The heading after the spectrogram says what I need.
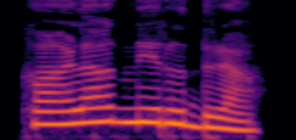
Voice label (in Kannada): "ಕಾಲಾಗ್ನಿರುದ್ರ", Kannada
